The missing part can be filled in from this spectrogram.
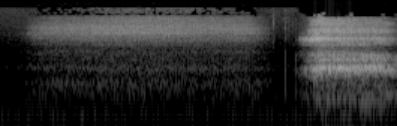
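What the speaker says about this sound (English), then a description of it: "just dropping into your breath. Take it nice and easy, nice and gentle. Inhale. Exhale." Slow deep breathing in a yoga class: a long soft airy inhale lasting over two seconds, a short pause, then a louder, breathier exhale, close and alone.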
